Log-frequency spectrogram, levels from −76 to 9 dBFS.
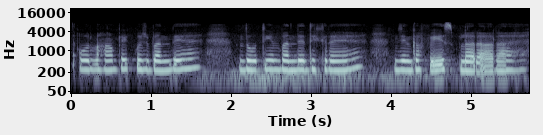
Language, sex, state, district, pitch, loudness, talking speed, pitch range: Hindi, female, Uttar Pradesh, Lalitpur, 240 Hz, -15 LUFS, 190 wpm, 235-245 Hz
